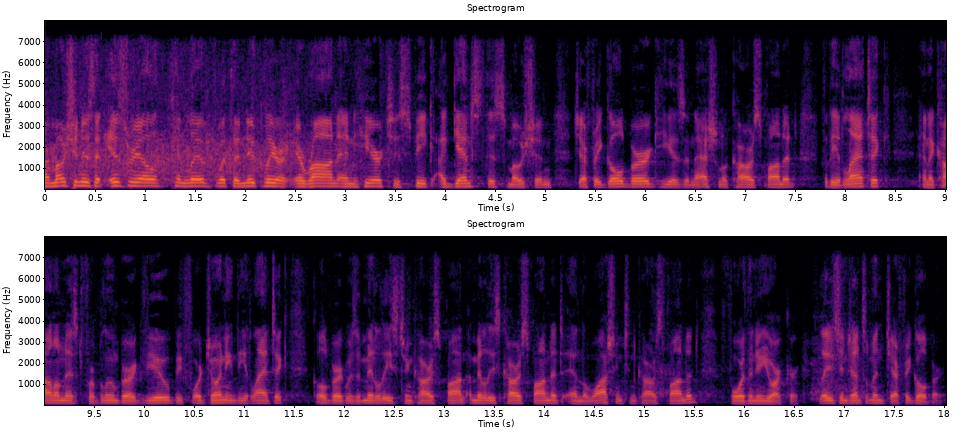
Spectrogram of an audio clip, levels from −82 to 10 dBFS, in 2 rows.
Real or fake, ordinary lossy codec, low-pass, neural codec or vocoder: real; AAC, 48 kbps; 7.2 kHz; none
